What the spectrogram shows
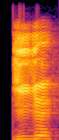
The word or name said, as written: gige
